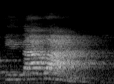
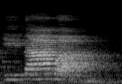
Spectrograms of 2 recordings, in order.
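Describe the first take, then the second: First: The word ends with a short a and n. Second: The word ends with a long a, no n.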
